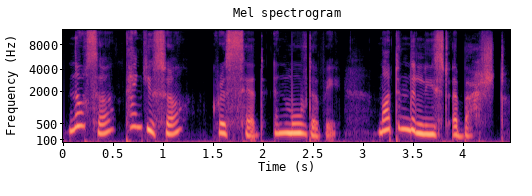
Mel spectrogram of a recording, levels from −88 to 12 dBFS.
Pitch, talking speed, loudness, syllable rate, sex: 270 Hz, 200 wpm, -15 LUFS, 5.4 syllables/s, female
